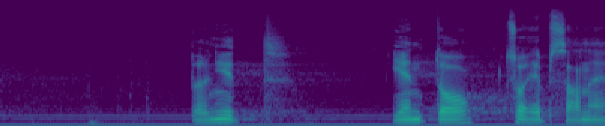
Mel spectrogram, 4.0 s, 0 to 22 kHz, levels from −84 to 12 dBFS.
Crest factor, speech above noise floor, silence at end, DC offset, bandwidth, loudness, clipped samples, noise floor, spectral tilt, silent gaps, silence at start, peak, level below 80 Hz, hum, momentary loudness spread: 22 dB; 24 dB; 0 s; under 0.1%; 16 kHz; -36 LUFS; under 0.1%; -59 dBFS; -4 dB/octave; none; 0 s; -16 dBFS; -60 dBFS; none; 16 LU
